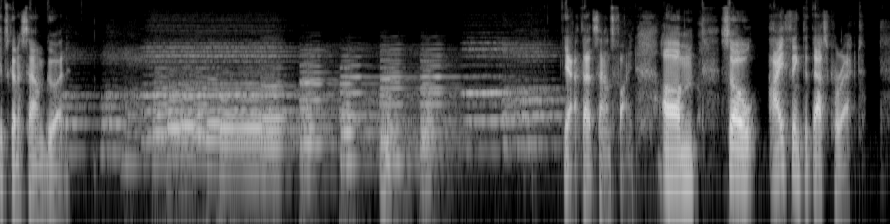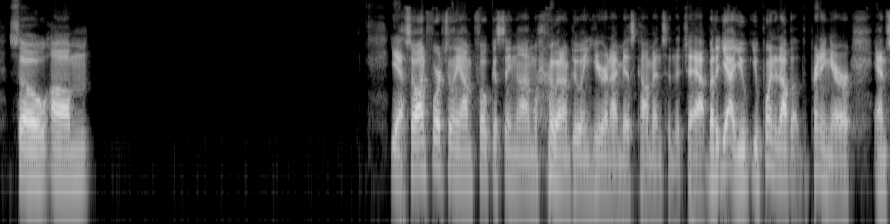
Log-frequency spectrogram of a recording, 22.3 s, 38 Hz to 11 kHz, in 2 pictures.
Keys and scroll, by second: 1.0 space, 6.6 space.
